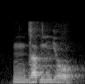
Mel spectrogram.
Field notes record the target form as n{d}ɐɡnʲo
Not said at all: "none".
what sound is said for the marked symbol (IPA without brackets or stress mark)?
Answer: d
